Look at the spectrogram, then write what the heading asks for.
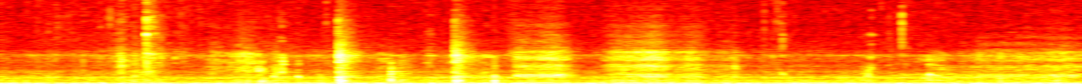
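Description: A man chewing a mouthful of hamburger, with scattered small wet clicks and smacks, over a steady low hum.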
